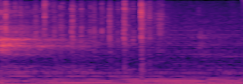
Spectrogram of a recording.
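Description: A few clicks of computer keyboard typing over quiet background music with a steady low bass.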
